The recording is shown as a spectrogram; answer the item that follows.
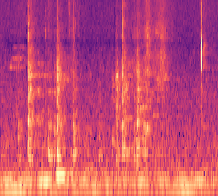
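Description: Faint, scattered small clicks and ticks over a low steady electrical hum.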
